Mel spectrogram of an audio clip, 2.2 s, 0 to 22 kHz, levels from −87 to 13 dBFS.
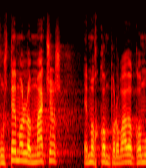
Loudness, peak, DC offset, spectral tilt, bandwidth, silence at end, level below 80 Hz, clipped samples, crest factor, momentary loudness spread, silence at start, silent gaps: -26 LUFS; -8 dBFS; under 0.1%; -5 dB/octave; 14 kHz; 0 s; -64 dBFS; under 0.1%; 18 dB; 10 LU; 0 s; none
